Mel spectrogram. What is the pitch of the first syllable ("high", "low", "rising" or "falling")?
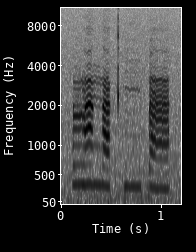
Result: high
